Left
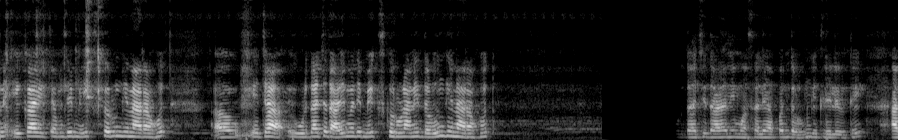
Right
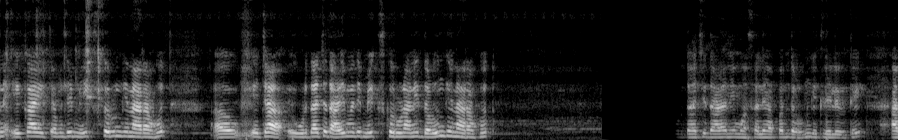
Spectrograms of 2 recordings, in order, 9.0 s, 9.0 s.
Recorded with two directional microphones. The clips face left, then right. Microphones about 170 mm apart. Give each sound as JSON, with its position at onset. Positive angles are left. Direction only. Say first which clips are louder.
{"t": 0.0, "sound": "a woman's voice", "louder": "even", "side_deg": -30}
{"t": 7.1, "sound": "a woman's voice", "louder": "right 1 dB", "side_deg": -30}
